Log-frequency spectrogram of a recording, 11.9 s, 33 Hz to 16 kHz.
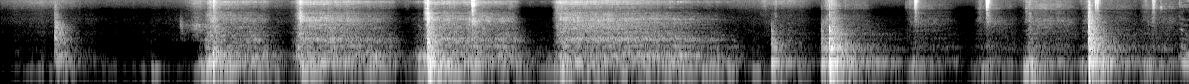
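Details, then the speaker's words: Samsung dryer, drum removed, rear support rollers spun by hand in short gritty bursts; one growls much rougher than the rest, the worn roller that was making all the noise; all 4 rollers being replaced. "I'm pretty sure that's the one. Hear that? That's the one that was making all the noise."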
